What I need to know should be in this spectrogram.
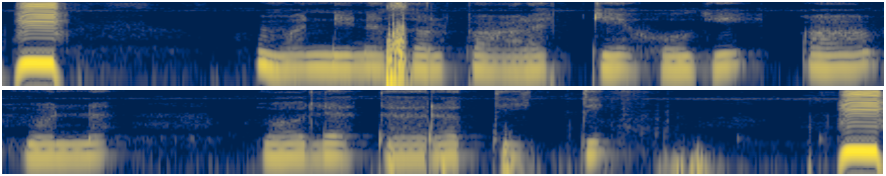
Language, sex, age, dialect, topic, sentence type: Kannada, female, 25-30, Dharwad Kannada, agriculture, statement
